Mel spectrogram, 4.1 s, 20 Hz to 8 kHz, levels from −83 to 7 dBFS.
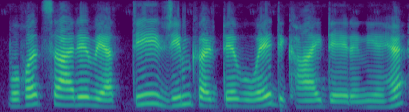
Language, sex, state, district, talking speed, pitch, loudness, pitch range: Hindi, female, Jharkhand, Ranchi, 145 wpm, 190 Hz, -17 LUFS, 170-225 Hz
